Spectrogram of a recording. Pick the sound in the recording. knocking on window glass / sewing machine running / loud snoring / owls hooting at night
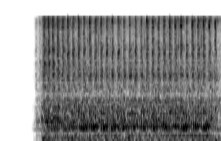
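sewing machine running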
